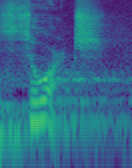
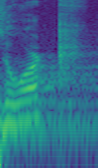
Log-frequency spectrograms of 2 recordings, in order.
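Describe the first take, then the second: First: The name ends with a 'ch' sound. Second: The name ends with a 'k' sound. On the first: The speaker calls it right. "remember what the pronunciation of her name was Zorch" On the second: The speaker calls it wrong. "because I didn't know any better"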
